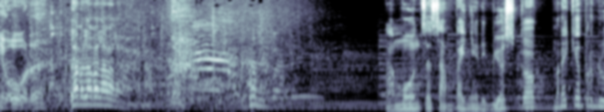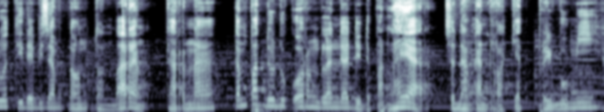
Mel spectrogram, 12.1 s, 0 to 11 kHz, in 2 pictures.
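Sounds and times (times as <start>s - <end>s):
men speaking: 0.0s - 1.8s, 3.8s - 12.0s.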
